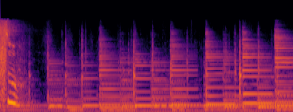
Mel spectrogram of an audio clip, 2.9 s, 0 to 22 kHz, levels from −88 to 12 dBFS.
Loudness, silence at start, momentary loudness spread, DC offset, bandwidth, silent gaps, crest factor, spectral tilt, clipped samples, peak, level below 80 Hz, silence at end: -24 LUFS; 0 s; 8 LU; under 0.1%; 10.5 kHz; none; 18 dB; -4 dB/octave; under 0.1%; -4 dBFS; -46 dBFS; 0 s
